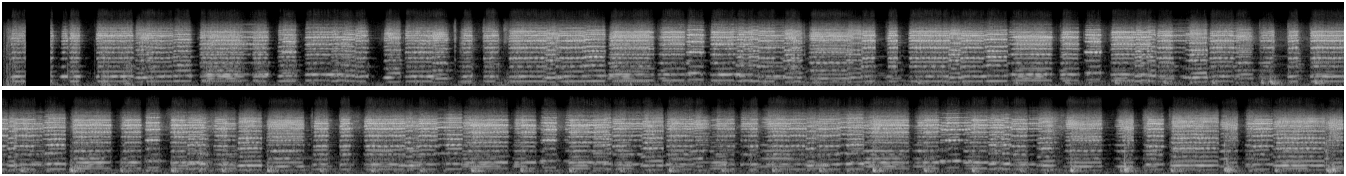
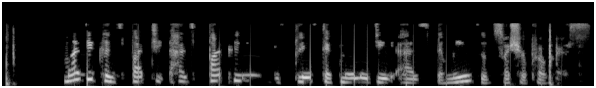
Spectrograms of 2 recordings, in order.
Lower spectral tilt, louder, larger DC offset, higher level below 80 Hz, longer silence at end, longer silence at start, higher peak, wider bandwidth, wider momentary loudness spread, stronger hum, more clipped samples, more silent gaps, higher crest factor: second, 0.5 dB/octave vs -3 dB/octave; first, -12 LUFS vs -20 LUFS; neither; about the same, -54 dBFS vs -56 dBFS; about the same, 0 s vs 0.05 s; about the same, 0.05 s vs 0.05 s; second, -4 dBFS vs 0 dBFS; first, 17 kHz vs 8 kHz; second, 4 LU vs 12 LU; neither; neither; second, 0.33-0.41 s vs 0.24-0.61 s, 1.24-1.29 s, 1.94-2.06 s, 2.83-2.92 s, 3.16-3.20 s, 4.29-4.34 s; second, 12 dB vs 20 dB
